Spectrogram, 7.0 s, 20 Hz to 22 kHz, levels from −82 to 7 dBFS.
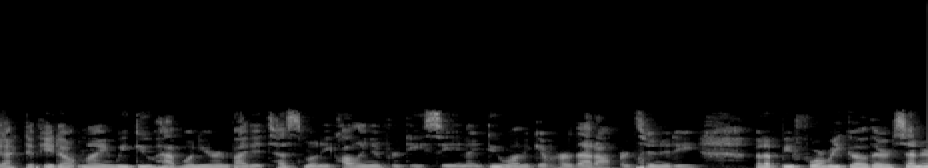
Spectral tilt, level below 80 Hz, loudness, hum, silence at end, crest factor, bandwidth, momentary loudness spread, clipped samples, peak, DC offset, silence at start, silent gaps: -6 dB/octave; -58 dBFS; -28 LUFS; none; 0 s; 16 dB; 7.8 kHz; 9 LU; under 0.1%; -12 dBFS; under 0.1%; 0 s; none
